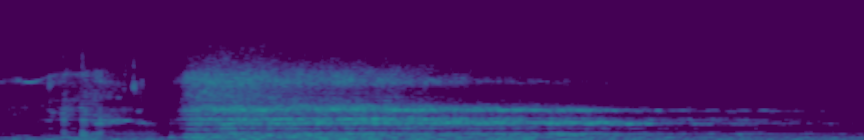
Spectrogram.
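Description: A woman's long, slow exhale, starting about a second in and fading away over a couple of seconds.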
